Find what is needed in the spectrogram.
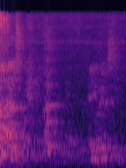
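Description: Faint voices of children and adults in a room during a break in live string playing, with a short high child's call near the start.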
